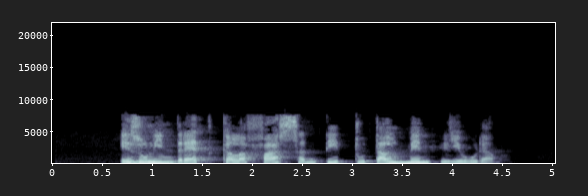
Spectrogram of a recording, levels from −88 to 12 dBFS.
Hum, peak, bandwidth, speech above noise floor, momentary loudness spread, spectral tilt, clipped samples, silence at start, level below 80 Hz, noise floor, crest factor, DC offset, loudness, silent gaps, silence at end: none; -2 dBFS; 7.8 kHz; 63 dB; 9 LU; -4 dB/octave; under 0.1%; 0.7 s; -58 dBFS; -78 dBFS; 14 dB; under 0.1%; -16 LUFS; none; 0.6 s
